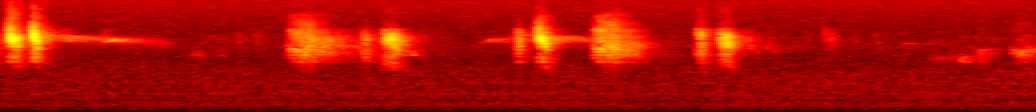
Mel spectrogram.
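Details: Morning calls of a Eurasian tree sparrow: bright, clipped chirps mixed with rougher, buzzier notes, given in uneven bursts about every half second to a second.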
